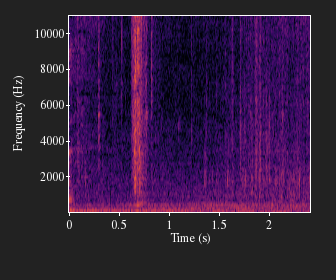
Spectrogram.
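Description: Car interior noise while driving: a steady low engine hum with road rumble. There is one brief click about two-thirds of a second in.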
